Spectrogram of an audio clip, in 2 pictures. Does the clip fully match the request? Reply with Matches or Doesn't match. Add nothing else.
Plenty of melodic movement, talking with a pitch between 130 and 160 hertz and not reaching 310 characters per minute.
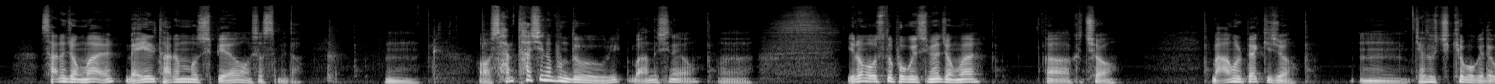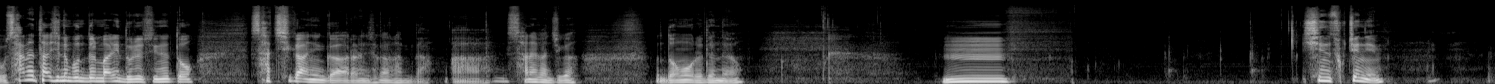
Doesn't match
